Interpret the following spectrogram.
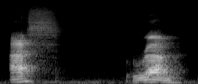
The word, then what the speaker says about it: ASRAAM: Parce que la prononciation de ce missile, c'est AS RAM.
